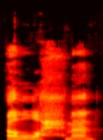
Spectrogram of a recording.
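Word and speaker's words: الرحمن: Yang pertama, ar-ra'ul maftuhah, nahu ar-rahman, ar-rahman. Ra yang dibaca tebal. Yang pertama adalah ra yang berharakat fathah.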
